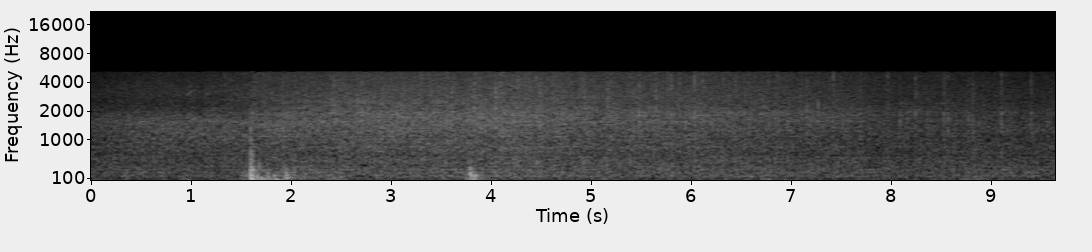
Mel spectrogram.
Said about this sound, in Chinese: 你等等啊，下雨怎么下得这么大？求求菩萨小一点。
